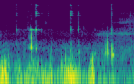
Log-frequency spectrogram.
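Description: A small glass dish clinking a few times against a stone slab as a dog noses and licks at it, with low knocks underneath.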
